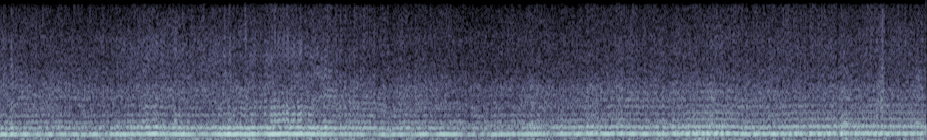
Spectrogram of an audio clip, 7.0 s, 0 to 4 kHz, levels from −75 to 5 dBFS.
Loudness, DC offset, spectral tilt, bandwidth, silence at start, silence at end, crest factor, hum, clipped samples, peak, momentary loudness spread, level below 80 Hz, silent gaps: -19 LUFS; 0.4%; -12.5 dB/octave; 4 kHz; 0 s; 0 s; 12 dB; none; under 0.1%; -6 dBFS; 5 LU; -36 dBFS; none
